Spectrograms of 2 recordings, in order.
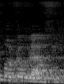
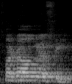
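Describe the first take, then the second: First: फोटोग्राफी as foto-GRAA-fee; common mispronunciation. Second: फोटोग्राफी as fuh-TOG-ruh-fee; correct pronunciation. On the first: Retold or imitated. Teacher quotes what people generally say, फोटोग्राफी as foto-graa-fee. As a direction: say फोटोग्राफी with full O's and a long AA. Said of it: "लोग generally क्या बोलते हैं". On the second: Shown as a demonstration. Teacher answers what is correct, फोटोग्राफी as fuh-TOG-ruh-fee. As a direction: stress TOG in फोटोग्राफी, falling at the end. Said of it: "सही क्या होगी?".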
